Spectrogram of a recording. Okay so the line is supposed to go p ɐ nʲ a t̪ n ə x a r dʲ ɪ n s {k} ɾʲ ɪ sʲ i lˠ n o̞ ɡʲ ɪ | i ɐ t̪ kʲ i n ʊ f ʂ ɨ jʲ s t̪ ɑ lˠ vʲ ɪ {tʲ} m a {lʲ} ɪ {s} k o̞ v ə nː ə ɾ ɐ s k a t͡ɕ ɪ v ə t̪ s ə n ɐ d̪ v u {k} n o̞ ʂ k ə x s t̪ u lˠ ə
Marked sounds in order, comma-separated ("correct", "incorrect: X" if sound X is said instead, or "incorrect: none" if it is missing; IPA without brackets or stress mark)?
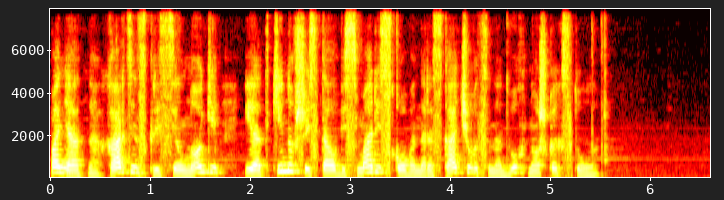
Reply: correct, incorrect: sʲ, incorrect: ɾʲ, correct, incorrect: x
